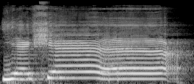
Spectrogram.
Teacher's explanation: کریں گے، بڑی مد ہے، اس کے بعد حمزہ پیش ہے، حمزہ ساکن ہو جائے گا، یشاء، حمزہ کی تھوڑی سی آواز دیں گے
